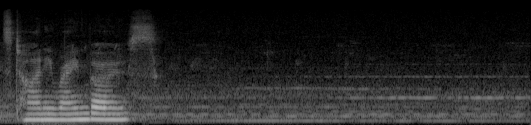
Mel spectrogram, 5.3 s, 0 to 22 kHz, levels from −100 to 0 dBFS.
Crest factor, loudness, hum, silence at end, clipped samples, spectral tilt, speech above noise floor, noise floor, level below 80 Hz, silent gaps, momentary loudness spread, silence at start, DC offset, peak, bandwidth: 20 dB; -37 LUFS; none; 0.05 s; under 0.1%; -7.5 dB/octave; 22 dB; -58 dBFS; -82 dBFS; none; 23 LU; 0 s; under 0.1%; -22 dBFS; 12.5 kHz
